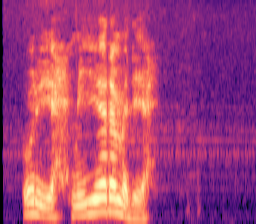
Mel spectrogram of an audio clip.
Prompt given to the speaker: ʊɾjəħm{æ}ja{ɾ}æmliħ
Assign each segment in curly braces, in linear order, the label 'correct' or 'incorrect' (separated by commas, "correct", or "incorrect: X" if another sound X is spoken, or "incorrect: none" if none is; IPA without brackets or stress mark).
incorrect: i, correct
